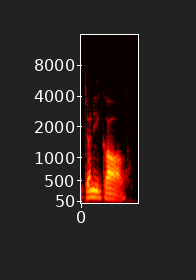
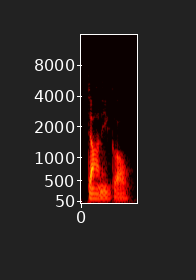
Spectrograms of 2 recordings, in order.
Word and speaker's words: Donegal: better understanding of them dhoni gaul a lot of north americans say don eagle dunnigal comes from the irish word duna fortress of the foreigners so here i come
